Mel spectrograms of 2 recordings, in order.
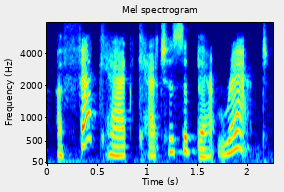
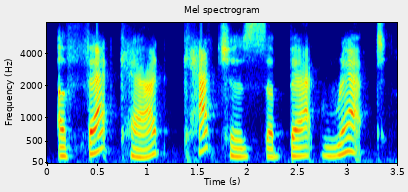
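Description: First: Quicker take, "catches a" run together; faster linked reading. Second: "catches a" joined as catches-sa, at slow pace; slow linking. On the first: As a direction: speed it up, keeping "catches a" linked. (读快一点儿，catches a 连读) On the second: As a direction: read slowly, running "catches" into "a". (慢读，把 catches 和 a 连起来) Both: Shown as a demonstration. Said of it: "读快一点儿".

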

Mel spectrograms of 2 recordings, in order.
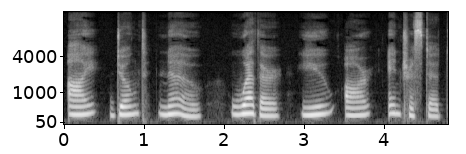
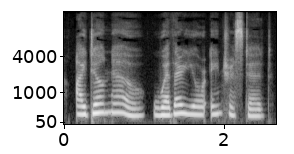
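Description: First: Slow, deliberate sentence reading. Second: Said in the usual way. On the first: Shown as a demonstration. Teacher slowly reading the example to students. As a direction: spell out each word slowly for learners. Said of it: "好，我们慢慢来读". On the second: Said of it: "我们慢慢来读".

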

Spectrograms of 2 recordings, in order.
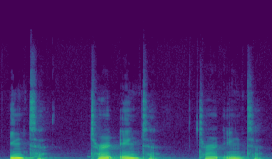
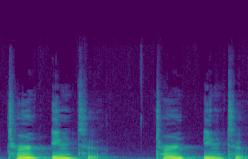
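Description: First: "into" ending in a light, unstressed "tuh"; weakened "to". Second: Said in the usual way. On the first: Shown as a demonstration. Teacher showing spoken English, weak "tuh" in "turn into". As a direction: reduce "turn into" to "turn in-tuh", last syllable soft. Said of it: "into的to会变成t，t，e，t". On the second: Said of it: "短语变成turn into".

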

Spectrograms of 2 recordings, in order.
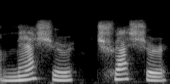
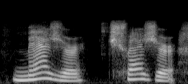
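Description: First: "measure, treasure" with sh in the middle; hissing sh inside "measure, treasure"; voiceless sh. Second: "measure, treasure" with a buzzing zh in the middle; voiced zh. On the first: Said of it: "也可以读事儿啊". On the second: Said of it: "S U R E读日". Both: Shown as a demonstration.

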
